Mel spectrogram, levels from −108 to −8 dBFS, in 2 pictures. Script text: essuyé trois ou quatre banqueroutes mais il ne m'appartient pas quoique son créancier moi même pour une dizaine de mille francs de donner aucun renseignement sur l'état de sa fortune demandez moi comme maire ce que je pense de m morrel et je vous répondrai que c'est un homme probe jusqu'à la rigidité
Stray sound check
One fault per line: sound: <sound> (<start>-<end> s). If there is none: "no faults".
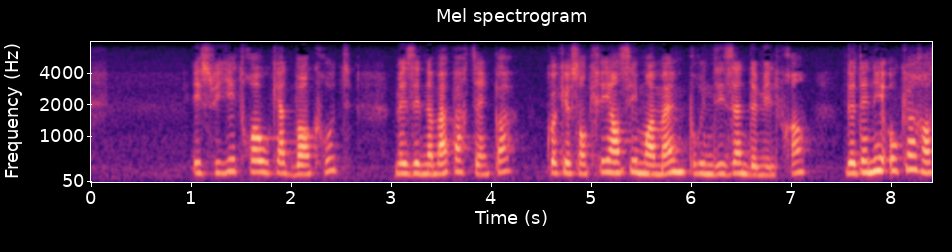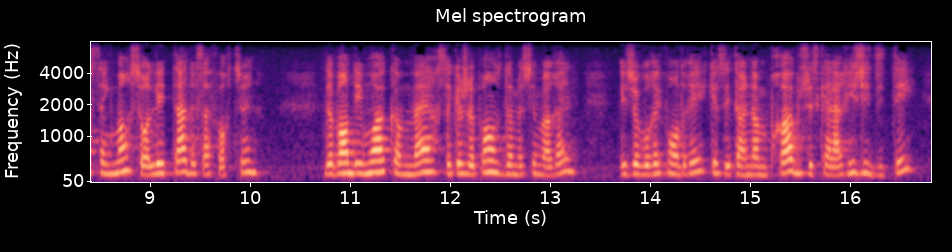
no faults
